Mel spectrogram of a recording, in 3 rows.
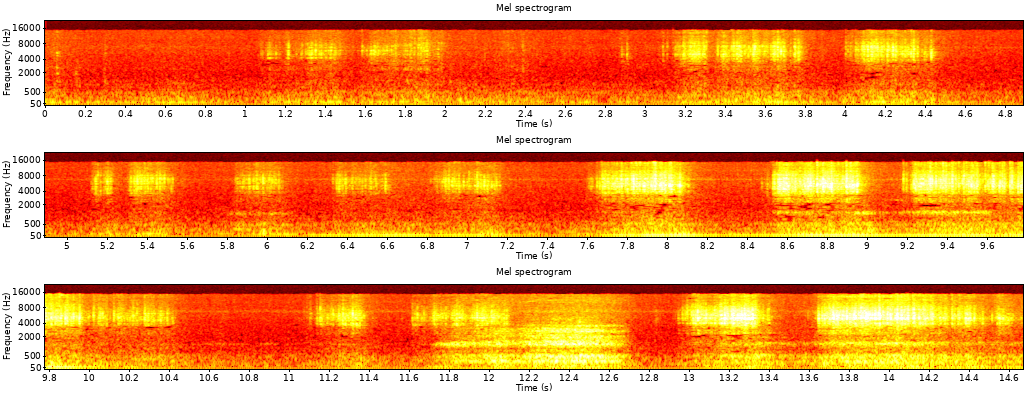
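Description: Ralf Aust 5/8 round-point straight razor scraping through lathered stubble on the jaw and neck in short strokes: faint crackling scrapes, sparse at first and coming faster and louder in the second half.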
